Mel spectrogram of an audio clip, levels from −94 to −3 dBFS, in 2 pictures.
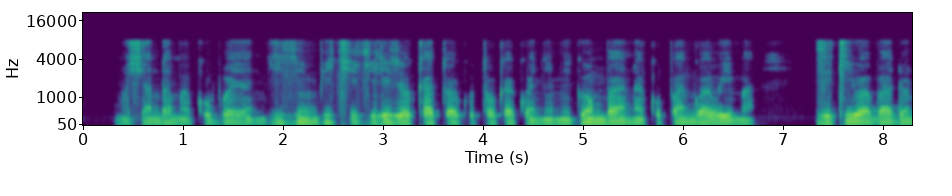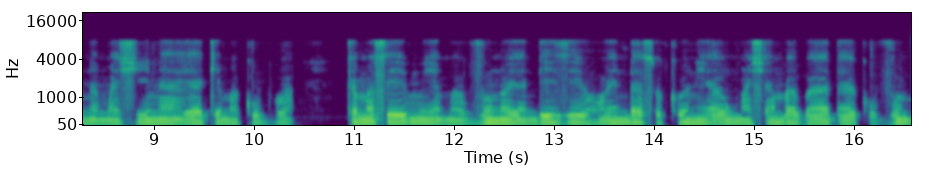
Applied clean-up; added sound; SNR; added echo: none; none; none; none.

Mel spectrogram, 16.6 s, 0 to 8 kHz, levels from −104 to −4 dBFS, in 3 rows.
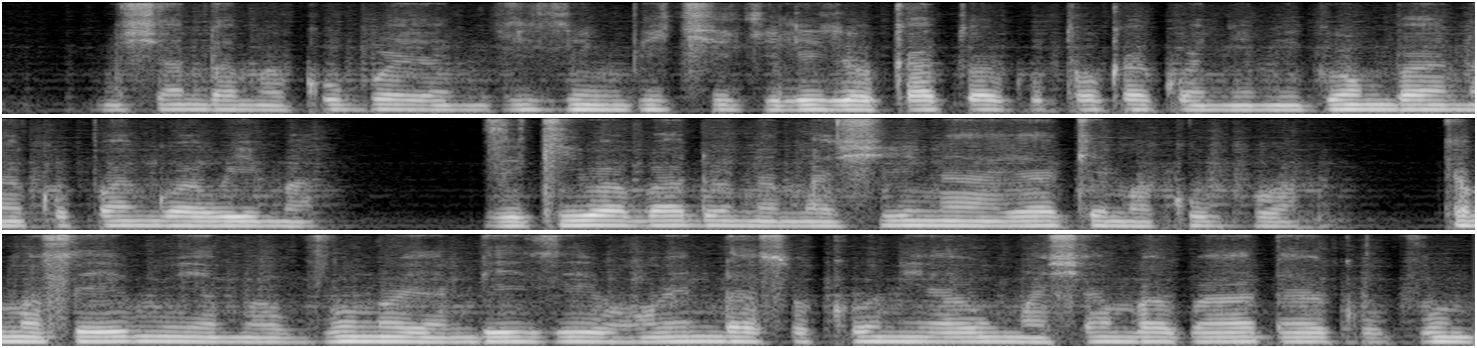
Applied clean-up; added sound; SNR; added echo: neural mask model RNNoise.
